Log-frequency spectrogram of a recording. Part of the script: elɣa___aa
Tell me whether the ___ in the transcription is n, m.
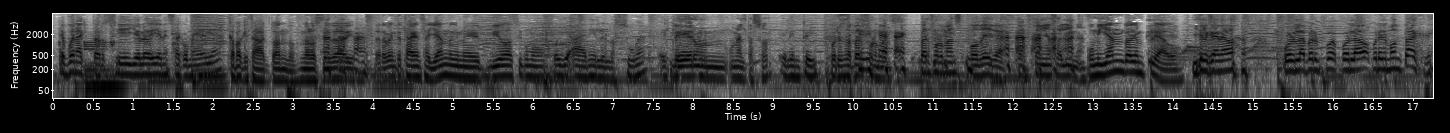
n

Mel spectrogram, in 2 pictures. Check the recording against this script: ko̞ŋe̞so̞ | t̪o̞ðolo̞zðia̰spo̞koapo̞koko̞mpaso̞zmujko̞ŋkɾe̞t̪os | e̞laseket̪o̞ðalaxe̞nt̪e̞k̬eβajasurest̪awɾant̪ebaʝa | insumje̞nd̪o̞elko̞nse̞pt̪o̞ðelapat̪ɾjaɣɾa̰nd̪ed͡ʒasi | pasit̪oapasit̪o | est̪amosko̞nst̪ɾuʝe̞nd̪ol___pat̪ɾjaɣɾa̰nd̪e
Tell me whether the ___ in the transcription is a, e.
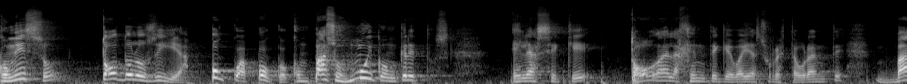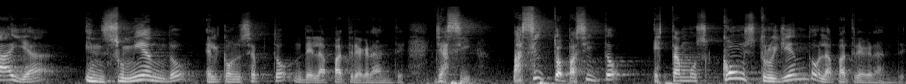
a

